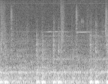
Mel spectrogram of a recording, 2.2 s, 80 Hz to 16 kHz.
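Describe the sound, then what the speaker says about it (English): Train passing overhead through a hotel built beneath the tracks near Akihabara, Tokyo, heard indoors as a steady low rumble with rhythmic wheel thumps repeating across the span, moderately loud with no voices. "you can hear the train going every like 5 minutes or so."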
